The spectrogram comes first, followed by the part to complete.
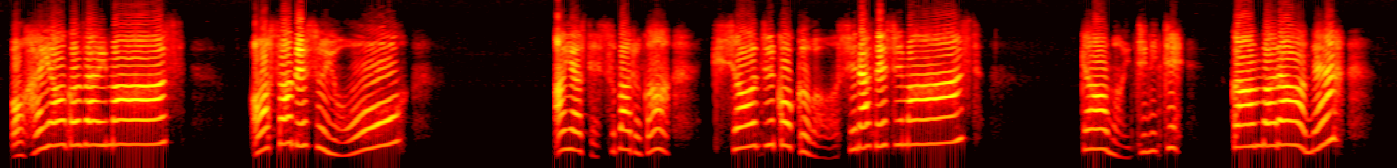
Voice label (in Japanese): おはよう、お姉ちゃん（電話風）; すばるのほし ～子犬系JK妹キャラにたっぷり愛されちゃう百合音声～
